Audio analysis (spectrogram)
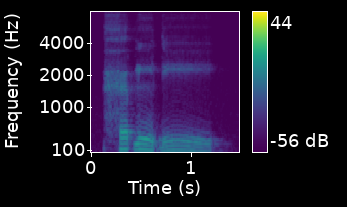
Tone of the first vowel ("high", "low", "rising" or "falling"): high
